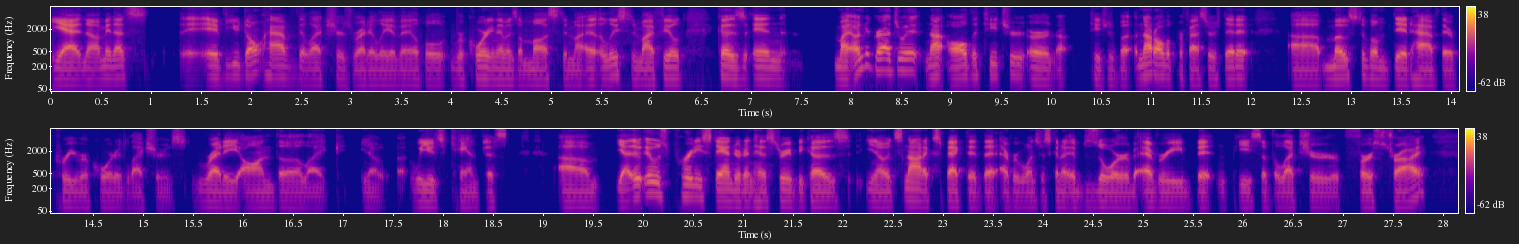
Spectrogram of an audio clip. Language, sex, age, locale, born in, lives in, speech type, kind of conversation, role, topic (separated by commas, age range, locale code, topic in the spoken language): English, male, 25-29, en-US, United States, United States, conversation, unstructured, none, Which study habits have genuinely worked for you, and what made them stick?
